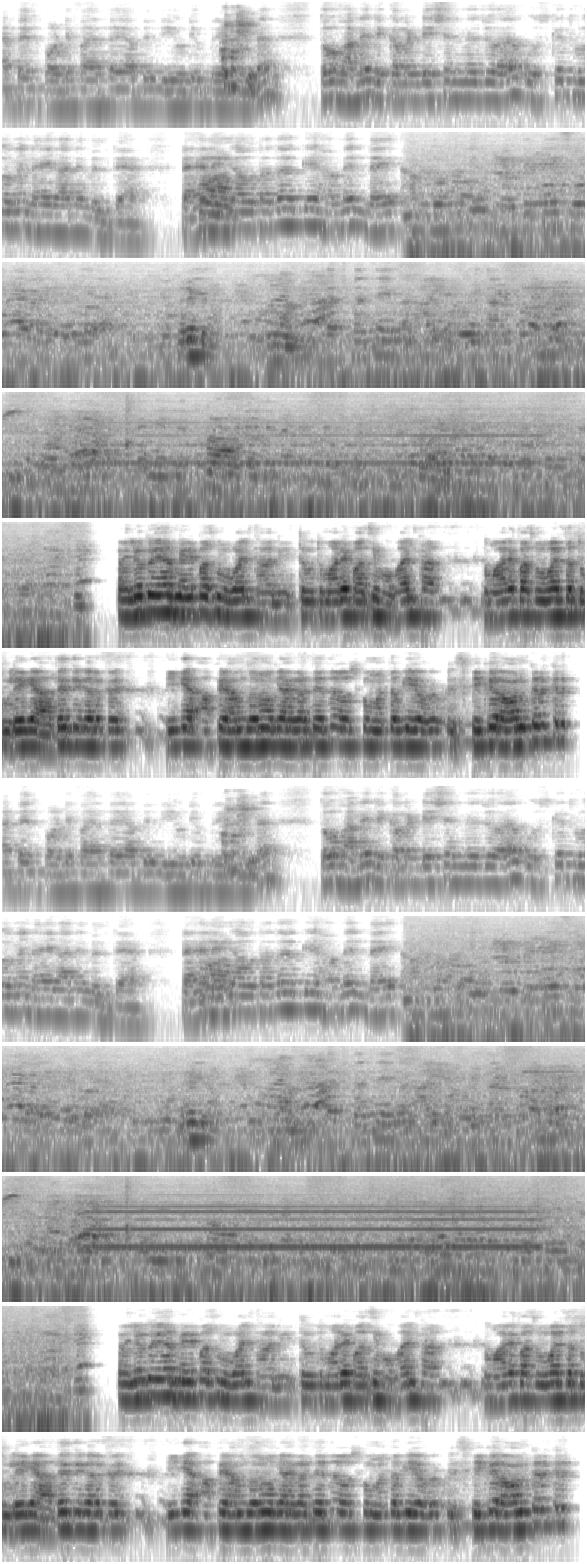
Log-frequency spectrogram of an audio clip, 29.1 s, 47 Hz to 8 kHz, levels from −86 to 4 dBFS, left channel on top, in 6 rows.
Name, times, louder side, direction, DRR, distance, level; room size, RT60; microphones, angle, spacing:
voice 1, 0.0-11.6 12.0-20.1 22.2-23.5 24.5-25.8 26.4-27.3 28.0-29.0, equal, 10° left, 0.6 m, -41 dB
sound 1, 8.2-20.1, right 1 dB, 40° right, 0.6 m, -35 dB
Wind instrument woodwind instrument, 15.2-19.1, right 11 dB, 75° right, 0.3 m, -33 dB
voice 2, 16.3-16.7 18.1-18.3 20.0-20.1 20.4-23.1 23.5-25.3 25.7-29.0, left 5 dB, 85° left, 0.3 m, -22 dB
3.3 x 2.0 x 2.3 m
head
